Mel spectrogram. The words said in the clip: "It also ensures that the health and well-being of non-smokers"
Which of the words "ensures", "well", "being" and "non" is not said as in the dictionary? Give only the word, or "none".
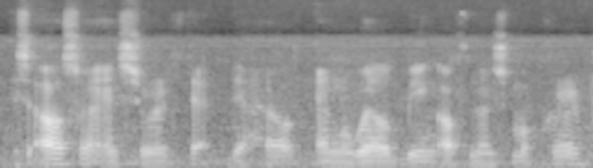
ensures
